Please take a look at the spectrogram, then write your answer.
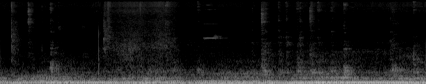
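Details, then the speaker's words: Hydraulic elevator left unmaintained five years, very low on oil, Y-delta starter: sharp irregular relay clicks about three a second over a steady low motor hum in the starter controller; cause not found. "There's clicking noises from relays."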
